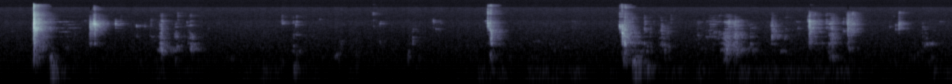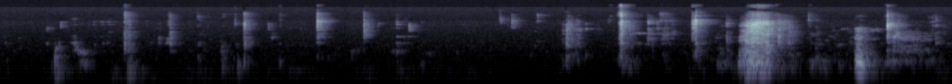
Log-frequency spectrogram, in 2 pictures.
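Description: Boiled crawfish shells cracking and snapping as they are pulled apart by hand: irregular sharp clicks and crackles, with a longer, louder stretch near the end.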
